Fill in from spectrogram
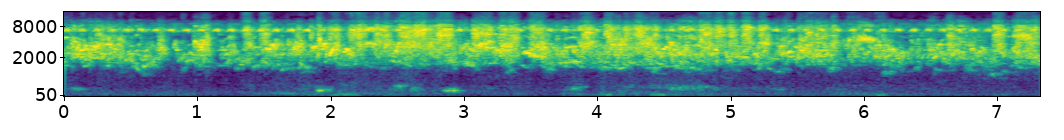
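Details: Budgerigars at play indoors, a busy stream of high, scratchy warbles and chirps running on without pause, with faint low knocks beneath.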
